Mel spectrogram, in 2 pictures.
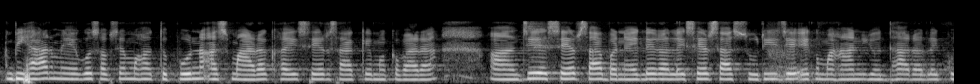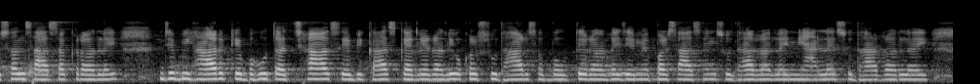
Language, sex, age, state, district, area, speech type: Maithili, female, 18-30, Bihar, Sitamarhi, urban, spontaneous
